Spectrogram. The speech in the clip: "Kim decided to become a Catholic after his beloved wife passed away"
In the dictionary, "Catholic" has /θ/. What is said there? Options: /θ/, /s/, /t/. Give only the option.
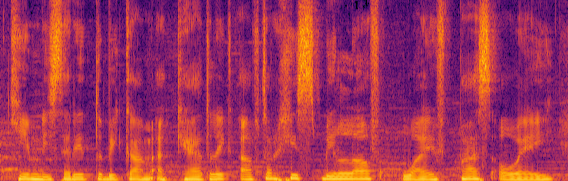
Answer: /t/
